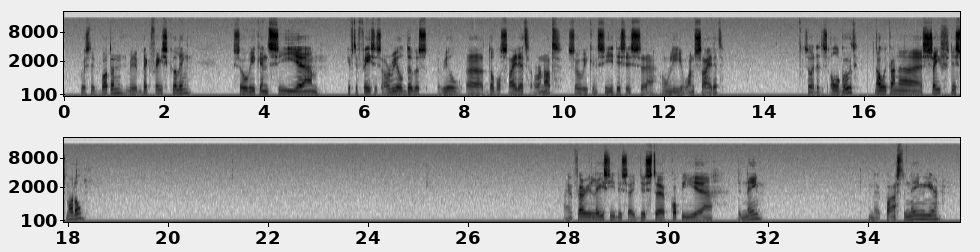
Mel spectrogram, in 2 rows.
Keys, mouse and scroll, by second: 3.0-14.5 middle drag, 14.5-15.0 scroll down 2, 15.0-35.8 middle drag.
